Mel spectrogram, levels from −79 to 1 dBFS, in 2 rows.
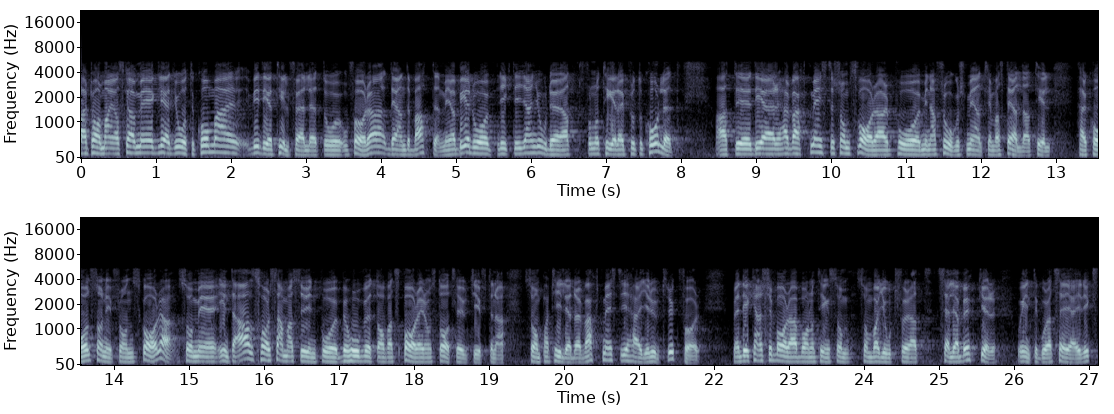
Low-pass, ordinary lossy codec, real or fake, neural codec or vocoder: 5.4 kHz; none; real; none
